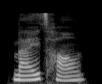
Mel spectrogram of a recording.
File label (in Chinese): "埋藏", Chinese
